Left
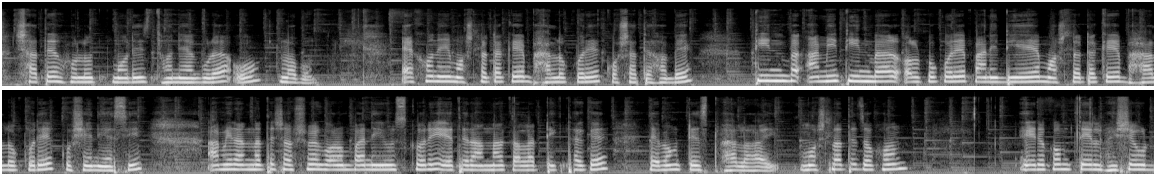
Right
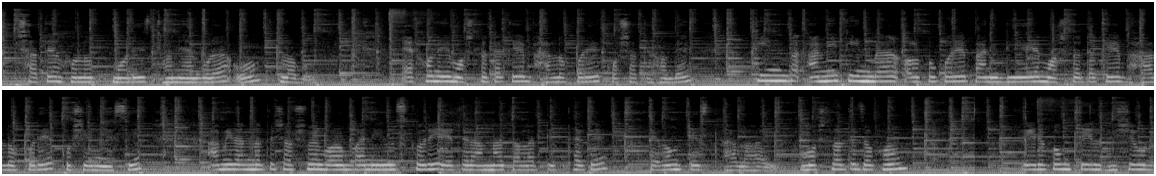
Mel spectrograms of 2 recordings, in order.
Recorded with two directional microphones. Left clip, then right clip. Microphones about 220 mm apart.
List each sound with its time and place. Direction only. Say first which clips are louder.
0.3 s speech: left 17 dB; 40° left (ahead or behind)
4.2 s speech: left 13 dB; 40° left (ahead or behind)
13.6 s speech: left 15 dB; 45° left (ahead or behind)
21.8 s speech: left 15 dB; 45° left (ahead or behind)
